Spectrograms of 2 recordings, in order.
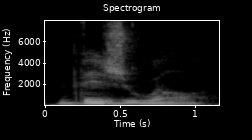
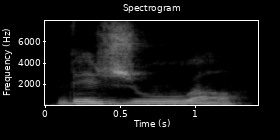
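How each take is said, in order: First: The middle vowels are split across two syllables. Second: The middle vowels are split across two syllables.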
